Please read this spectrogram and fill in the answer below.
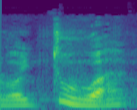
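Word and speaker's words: Wojtyła: Por eso el que escribió Gaudio Betespez, Carol Boitúa, que es como se pronuncia Boitila en polaco, eh tenía intentó dar otro perfil.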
